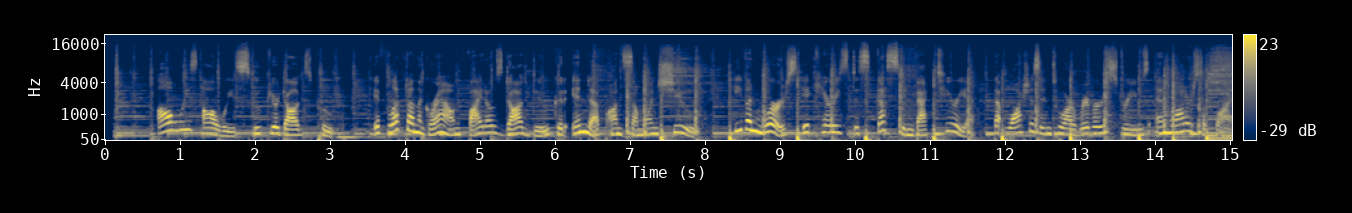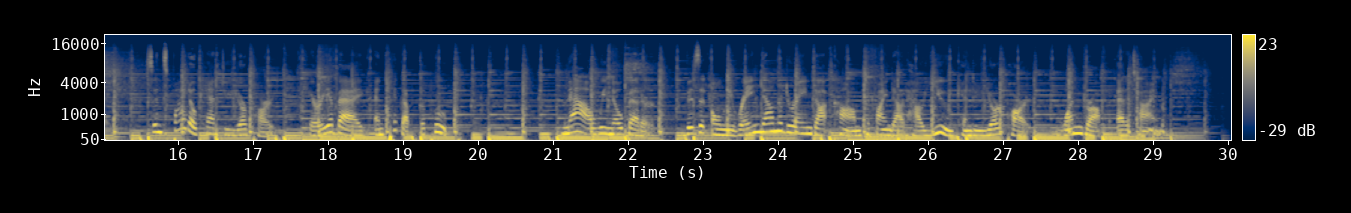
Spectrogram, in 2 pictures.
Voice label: Radio; DogPoop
